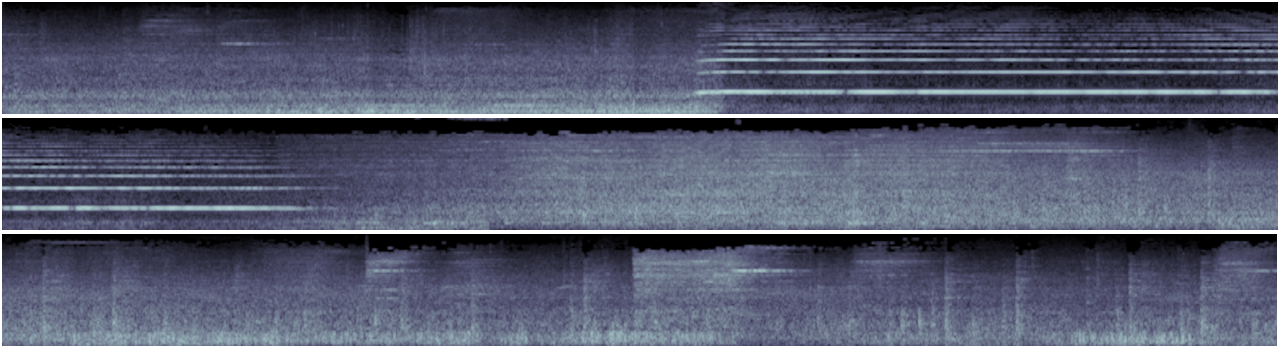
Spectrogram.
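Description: Indian Railways passenger coaches rolling slowly over curved track and points, with a steady rumble. About five seconds in a locomotive horn gives one long, steady single-tone blast of about six seconds, the loudest sound. After it comes rolling wheel noise with brief high squeals.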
